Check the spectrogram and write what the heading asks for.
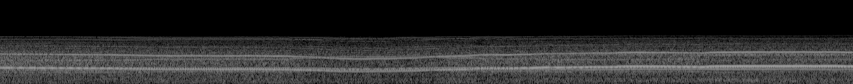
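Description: Drone motors and propellers whining steadily. The pitch dips slightly about three to four seconds in, then rises a little and holds as the throttle changes.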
